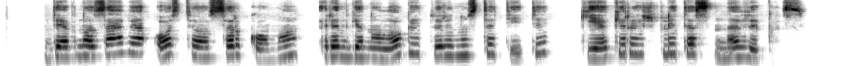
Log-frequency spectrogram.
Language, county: Lithuanian, Kaunas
